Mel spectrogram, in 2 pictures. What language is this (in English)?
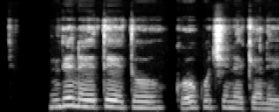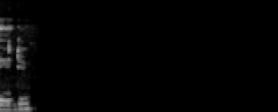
Igbo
